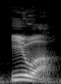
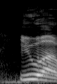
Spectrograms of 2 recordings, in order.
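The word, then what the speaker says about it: ewer: ইউয়া, ইউয়া অর্থ কলস বা বদনা, ইউয়া অর্থ কলস বা বদনা। এখানে দেখেন ওয়ার্ডের লাস্টে আর আছে, তাই আরের উচ্চারণটা আমরা করিনি।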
